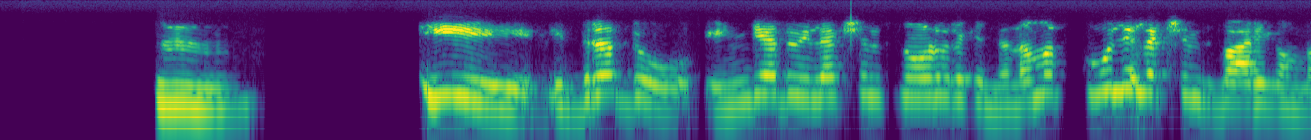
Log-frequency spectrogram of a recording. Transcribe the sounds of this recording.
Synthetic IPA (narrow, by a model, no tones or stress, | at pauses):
iːid̪ɾɐd̪ːuiɳɖijɐd̪uilekʂɐnsnoːɽud̪ɾɐkːint̪ɐnɐmːɐskuːlilekʂɐnsbʱaːɾiɡɐmɡɐ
